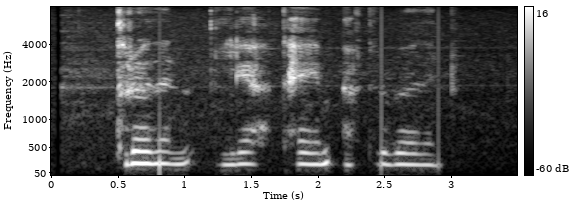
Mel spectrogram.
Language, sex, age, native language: Icelandic, female, 8, Icelandic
